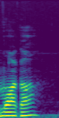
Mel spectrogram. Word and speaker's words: Margot: Because, you know, it's like, you know, like, you know, the French calls this Suissois, and then Margot.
